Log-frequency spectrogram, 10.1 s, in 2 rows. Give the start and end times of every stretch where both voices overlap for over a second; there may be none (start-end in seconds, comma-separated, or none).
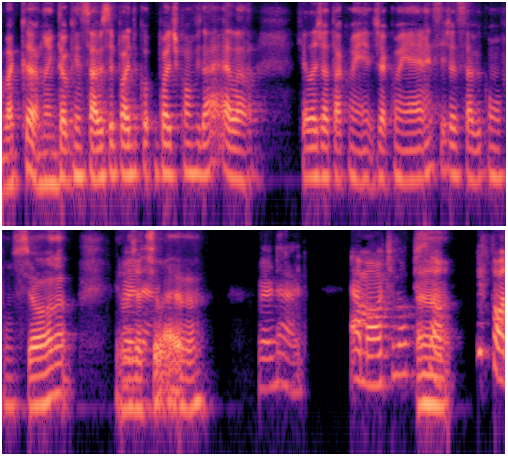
none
